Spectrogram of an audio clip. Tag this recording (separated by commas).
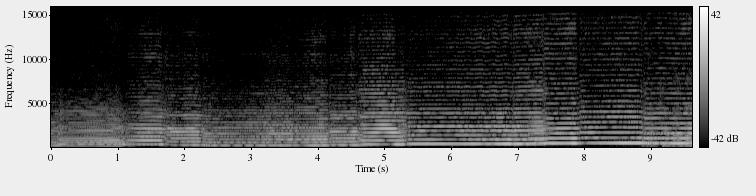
Musical instrument, Violin, Music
